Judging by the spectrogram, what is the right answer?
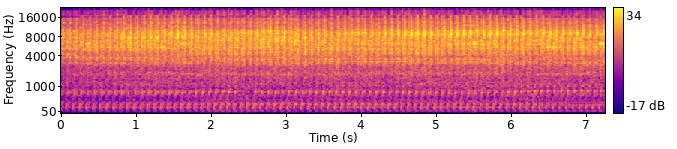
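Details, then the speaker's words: Single-cylinder small engine idling with the throttle handle all the way down; the owner suspects an exhaust leak. Quick, even, quiet low thumping with a steady beat and no misses or knocks. Normal idle. "IT RUNS LIKE A SEWING MACHINE. THIS IS IDLE. The throttle handle is all the way down. It sounds fine. It's really quiet."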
